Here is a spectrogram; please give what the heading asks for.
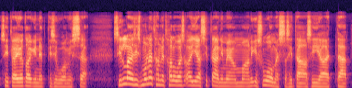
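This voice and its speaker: A man's voice: on the high side, fairly bright tone, smooth. A man in casual conversation, talking in a rambling, chatty way with many fillers. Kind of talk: casual chat.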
